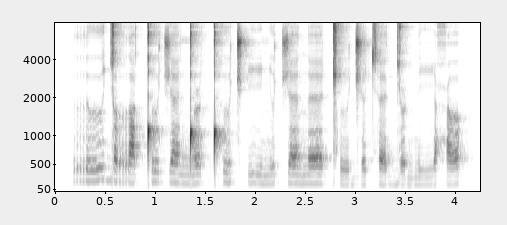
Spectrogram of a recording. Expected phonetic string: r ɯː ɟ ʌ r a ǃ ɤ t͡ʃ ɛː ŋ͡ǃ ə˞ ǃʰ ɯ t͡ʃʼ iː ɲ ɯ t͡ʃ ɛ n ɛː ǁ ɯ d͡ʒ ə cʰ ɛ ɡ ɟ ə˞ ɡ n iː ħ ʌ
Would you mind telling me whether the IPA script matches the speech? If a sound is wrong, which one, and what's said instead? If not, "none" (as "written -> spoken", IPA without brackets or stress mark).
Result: ɤ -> ɯ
